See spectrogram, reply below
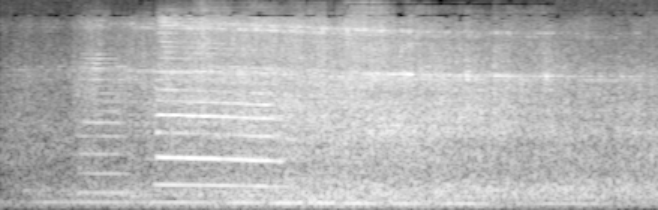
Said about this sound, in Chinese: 他们四人坐上前往拉萨的火车，火车一路呼啸。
